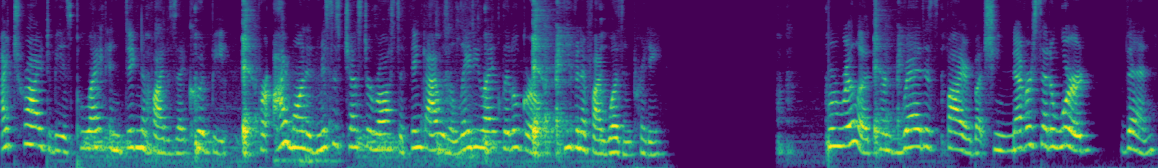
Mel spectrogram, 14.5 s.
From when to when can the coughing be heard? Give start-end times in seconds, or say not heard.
1.8-3.2, 5.5-7.5, 9.7-11.8.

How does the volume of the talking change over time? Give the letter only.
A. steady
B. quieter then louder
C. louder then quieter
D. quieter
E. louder
A.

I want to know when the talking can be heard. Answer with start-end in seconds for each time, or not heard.
0.0-8.3, 10.3-14.4.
